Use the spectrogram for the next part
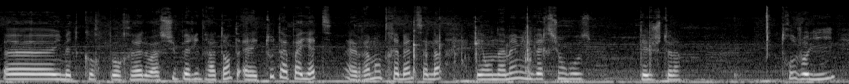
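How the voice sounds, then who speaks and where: With music playing in the background, a French-accented woman vlogs a shopping haul, strolling down a store aisle. Her voice is fairly high and a little fast as she reads labels and prices aloud and poses questions to her viewers.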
